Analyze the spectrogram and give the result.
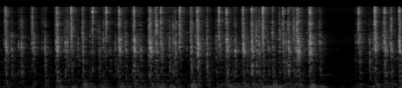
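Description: Fingertips type fast on a retro typewriter-style mechanical keyboard with round backlit plastic keycaps, resting on a desk. A rapid, steady stream of short, bright, clicky keystrokes is heard, with a brief pause just before the typing resumes near the end.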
